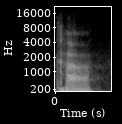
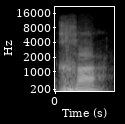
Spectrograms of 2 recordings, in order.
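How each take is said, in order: First: It starts with a plain k sound. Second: It starts with a guttural throat sound. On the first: The speaker calls it wrong. "not ka" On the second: The speaker calls it right. "there's a little guttural sound there"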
